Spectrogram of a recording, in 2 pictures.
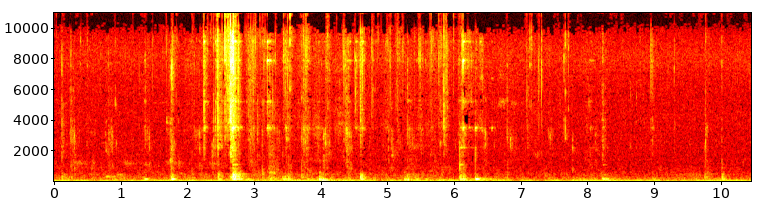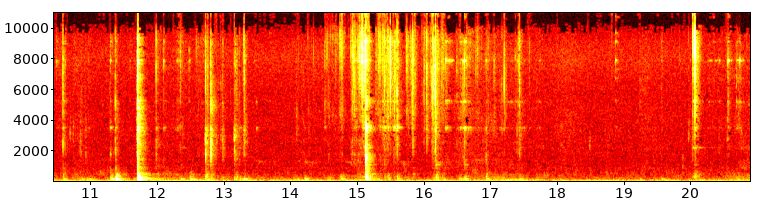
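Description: Close-up eating sounds: crunchy, flaky pie crust being chewed, with a metal fork clinking and scraping on a ceramic plate in short clicks, a few of them sharp and loud.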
